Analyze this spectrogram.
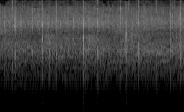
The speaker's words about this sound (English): Come on, give God a hand clap. That's for the Lord.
